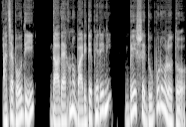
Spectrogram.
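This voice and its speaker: Man acting an earnest young homecomer, medium pitch. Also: very animated, fast, darkish tone, slightly rough, no room sound, studio quality. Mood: affectionate. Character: affectionate young man returning to his home village. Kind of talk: cartoon monologue and dialogue.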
